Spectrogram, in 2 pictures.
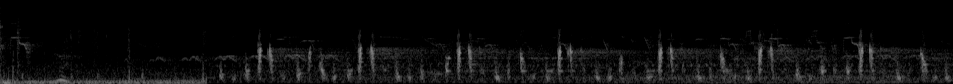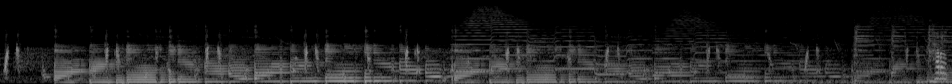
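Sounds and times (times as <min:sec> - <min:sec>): chickens clucking: 0:02.0 - 0:10.8
guitar music with bass: 0:10.0 - 0:19.0.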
